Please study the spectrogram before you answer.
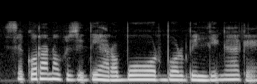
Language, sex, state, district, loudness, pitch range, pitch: Chakma, female, Tripura, Unakoti, -12 LUFS, 205-220 Hz, 215 Hz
